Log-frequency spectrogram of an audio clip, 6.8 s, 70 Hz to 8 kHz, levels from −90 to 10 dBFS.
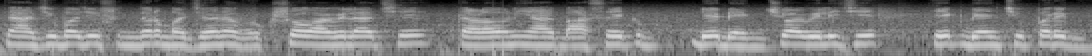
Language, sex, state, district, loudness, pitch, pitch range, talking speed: Gujarati, male, Gujarat, Gandhinagar, -14 LUFS, 190 Hz, 180-195 Hz, 175 wpm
